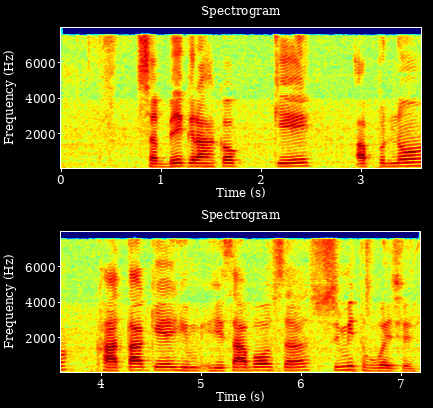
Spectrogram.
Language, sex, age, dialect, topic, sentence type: Maithili, male, 18-24, Angika, banking, statement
